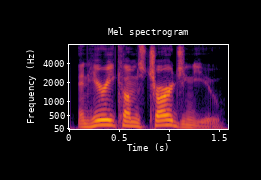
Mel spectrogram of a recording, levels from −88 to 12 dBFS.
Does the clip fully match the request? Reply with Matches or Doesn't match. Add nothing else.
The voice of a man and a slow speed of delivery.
Doesn't match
